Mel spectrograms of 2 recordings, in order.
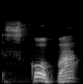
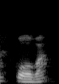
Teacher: Para que de scopa se haya pasado a escoba, no únicamente ocurrió la sonorización del oclusivo bilabial sordo, sino que además ocurrió otro proceso llamado prótesis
